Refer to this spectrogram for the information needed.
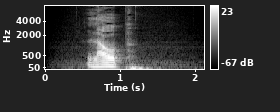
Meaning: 1. foliage, greenery, leaves (on a tree or fallen onto the ground, but particularly the latter) 2. leaves, a suit in German playing cards
- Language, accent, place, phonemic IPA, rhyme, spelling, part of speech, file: German, Germany, Berlin, /laʊ̯p/, -aʊ̯p, Laub, noun, De-Laub.ogg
